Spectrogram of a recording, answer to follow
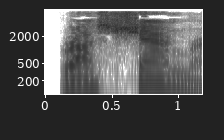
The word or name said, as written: Ras Shamra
